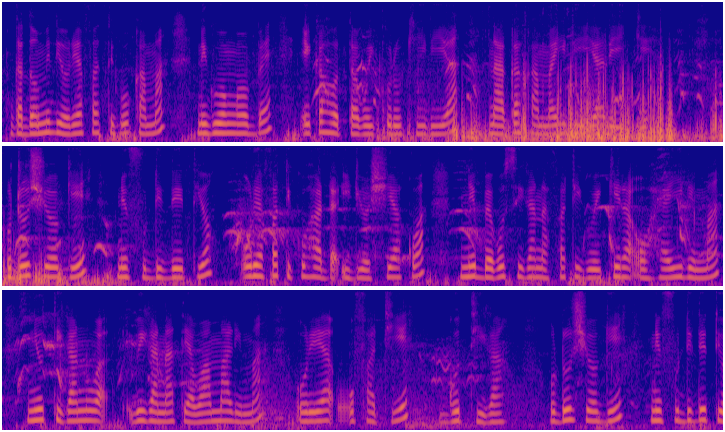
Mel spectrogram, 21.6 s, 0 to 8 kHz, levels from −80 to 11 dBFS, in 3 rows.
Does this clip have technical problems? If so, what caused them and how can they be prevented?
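Yes. Between 3.05 and 4.61 s, just before "na ngakama iria", there are scattered short gaps: about four lost or late packets, the longest around 30 ms. The receiver covered roughly 70 ms of holes by extending the preceding sound, which leaves brief ticks and smears. Better network quality of service or forward error correction would reduce these losses.

From 17.80 to 17.91 s, just before "ũbatiĩ gũtiga", there is a short stall from a late packet. The jitter buffer ran dry, so the receiver held the last sound for 85 ms until the packet arrived, and the delay increased by the same amount. A slightly deeper jitter buffer would absorb a delay like this.

From 19.84 to 20.74 s, right after "ũrĩa ũbatiĩ gũtiga", a jitter buffer speed-up plays the audio at 105% speed with unchanged pitch. The receiver cut about 50 ms of pitch-period pieces to clear the excess audio held in the buffer, so this stretch sounds slightly hurried. 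Steadier packet delivery would make this catch-up unnecessary.

The audio passed through a G.722 call path, with nothing above 8 kHz, consistent with 64 kbps G.722.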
